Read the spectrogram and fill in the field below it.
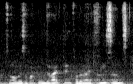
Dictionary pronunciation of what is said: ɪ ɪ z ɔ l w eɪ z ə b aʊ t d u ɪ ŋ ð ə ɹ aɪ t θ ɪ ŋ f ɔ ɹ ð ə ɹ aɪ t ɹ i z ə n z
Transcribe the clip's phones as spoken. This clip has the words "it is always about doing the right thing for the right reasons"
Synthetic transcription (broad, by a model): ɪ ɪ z ɔ l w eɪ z ə b aʊ t d u ɪ ŋ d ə ɹ aɪ t t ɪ ŋ f ɔ ɹ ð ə ɹ aɪ t ɹ i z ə n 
